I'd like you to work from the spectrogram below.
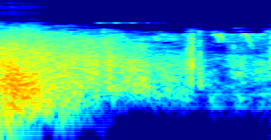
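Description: A gunfire volley fired on command in a dubbed film: one loud, booming burst that rolls off slowly, followed by a couple of faint pops.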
